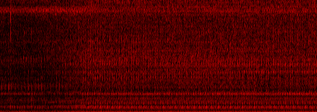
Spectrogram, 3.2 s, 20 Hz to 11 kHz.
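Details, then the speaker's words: Low, steady, quiet motor hum with soft drone of the AchedAway percussion massage device at level two (1900 per minute). "this one is very quiet comparing level one number two"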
